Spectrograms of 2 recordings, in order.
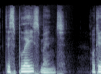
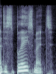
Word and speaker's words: displacement: displacement，OK，、 okay, 听到这个 p 念作 b 的音，displacement 啊、哦，有 s 在前面，后面的 p 都会念成 b 的音。比如说 speak，s p e a k，speak 的 p 也是发 b 的音。那 displacement 也是一样。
